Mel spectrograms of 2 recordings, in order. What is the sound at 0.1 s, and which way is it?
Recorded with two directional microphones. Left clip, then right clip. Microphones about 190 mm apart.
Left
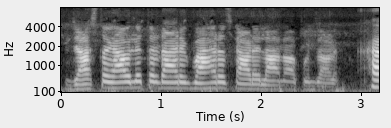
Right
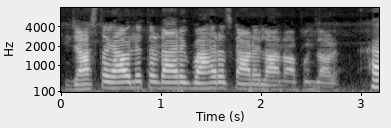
Speech, 25° right (ahead or behind).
